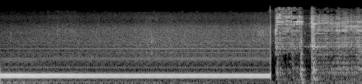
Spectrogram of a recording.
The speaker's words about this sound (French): Voilà, alors autre son, celui du téléphone et du fax, et là aussi, c'est une autre époque.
